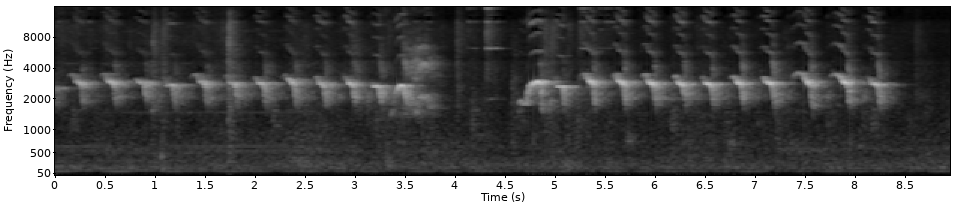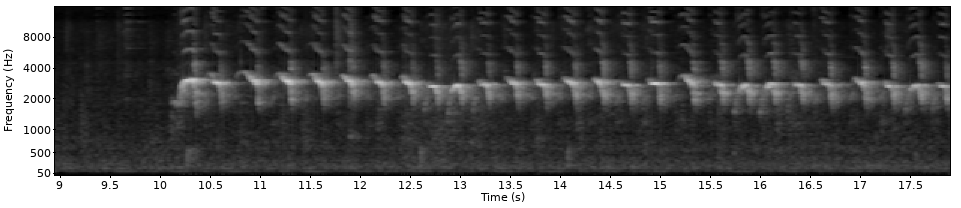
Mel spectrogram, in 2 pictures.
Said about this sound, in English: I don't know which cockatiel that is.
